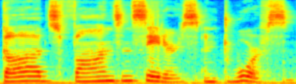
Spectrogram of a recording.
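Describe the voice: Someone reads aloud plainly, keeping the intonation fairly even.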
